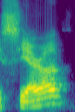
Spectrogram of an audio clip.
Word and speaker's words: Siara: Across from me is a team of Palm Springs, which is currently streaming on Hulu, director Max Barbakow and writer Siara. Am I pronouncing that right?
